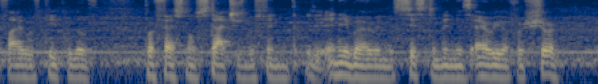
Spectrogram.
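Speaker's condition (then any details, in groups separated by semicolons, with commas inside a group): No condition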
